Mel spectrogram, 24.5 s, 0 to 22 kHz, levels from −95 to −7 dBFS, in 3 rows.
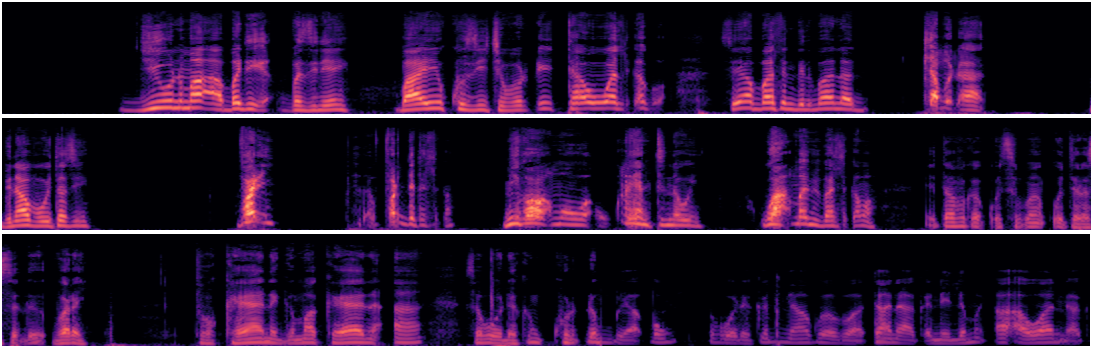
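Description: At 20.83 s the speech turns duller and a little quieter, with nothing above 5.7 kHz and no gap. This is likely an input switched to a poorer device.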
